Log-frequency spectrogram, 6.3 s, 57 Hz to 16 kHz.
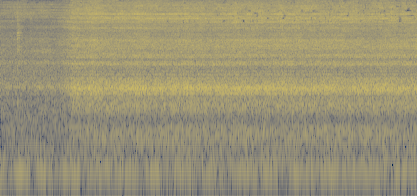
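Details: Older Coleman 502 single-burner stove, which runs on white gas or gasoline and has fewer BTUs and more noise than the 508: steady, even hissing roar with no sputter or surging; burner lit and running properly.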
